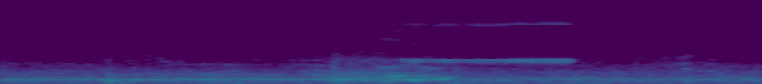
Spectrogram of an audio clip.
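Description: Football players collide in a hard tackle.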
